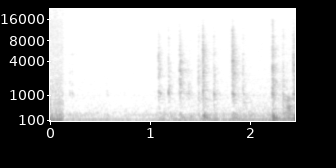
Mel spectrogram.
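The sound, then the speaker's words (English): Typing an email address on a computer keyboard: a quick, irregular run of many faint keystroke clicks that starts after a second of near silence. “Okay, it automatically puts you into a field where you type your email address. So I will do that right now.”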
